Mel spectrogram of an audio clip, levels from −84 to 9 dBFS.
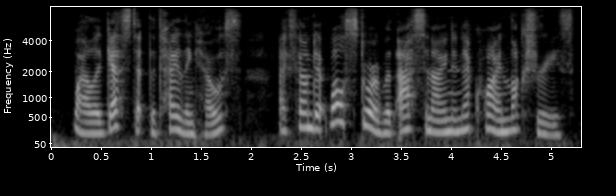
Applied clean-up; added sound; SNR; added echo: none; none; none; none.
